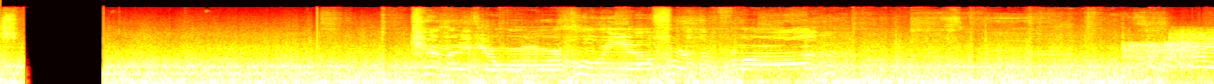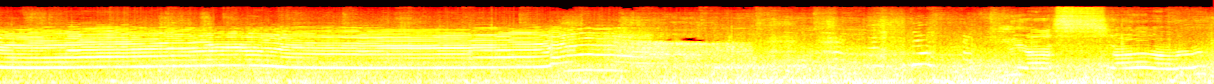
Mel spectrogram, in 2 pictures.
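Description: Steady road noise inside a moving car, with a person's voice over it: short vocal sounds a couple of seconds in, then one long high held note near the middle. The sound drops out completely for a moment just after the start.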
